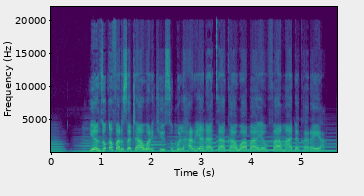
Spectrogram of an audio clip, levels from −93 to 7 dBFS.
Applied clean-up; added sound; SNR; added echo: none; Wind instrument, woodwind instrument; 9 dB; none.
